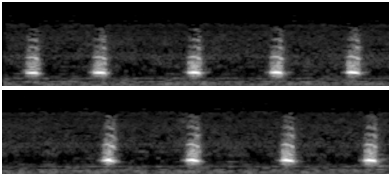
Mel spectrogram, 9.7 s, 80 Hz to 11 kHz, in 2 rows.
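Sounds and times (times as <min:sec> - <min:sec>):
Bombina calling: 0:00.2 - 0:01.4, 0:02.3 - 0:02.6, 0:03.3 - 0:03.6, 0:04.3 - 0:04.6, 0:06.0 - 0:06.3, 0:07.1 - 0:07.4, 0:08.3 - 0:08.6, 0:09.3 - 0:09.6.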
